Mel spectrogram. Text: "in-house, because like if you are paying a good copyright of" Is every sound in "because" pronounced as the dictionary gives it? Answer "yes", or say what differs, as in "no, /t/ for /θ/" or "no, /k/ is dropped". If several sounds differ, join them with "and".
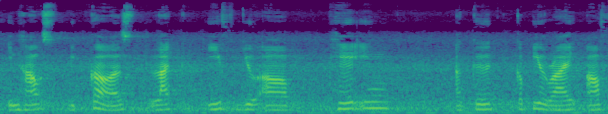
no, /s/ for /z/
